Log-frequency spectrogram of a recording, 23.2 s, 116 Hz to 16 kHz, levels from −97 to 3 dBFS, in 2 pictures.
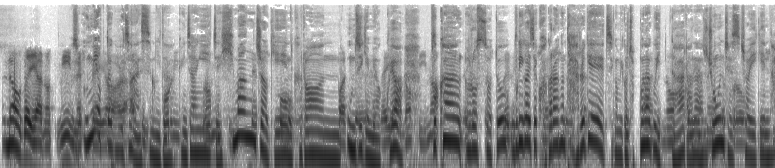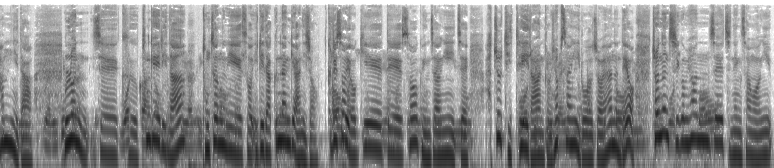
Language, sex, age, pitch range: Korean, female, 30-49, 160-245 Hz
